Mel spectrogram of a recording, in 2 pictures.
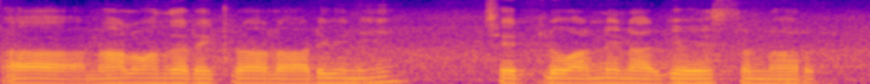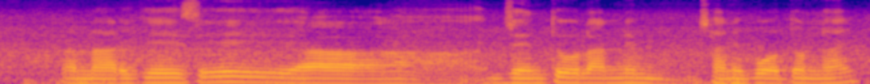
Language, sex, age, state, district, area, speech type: Telugu, male, 18-30, Telangana, Jangaon, urban, spontaneous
